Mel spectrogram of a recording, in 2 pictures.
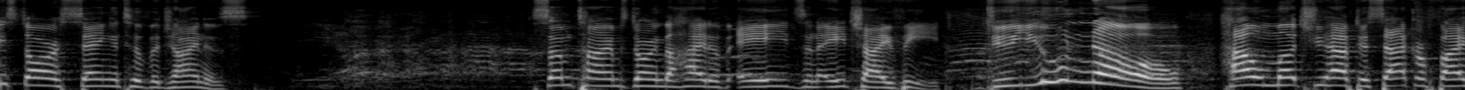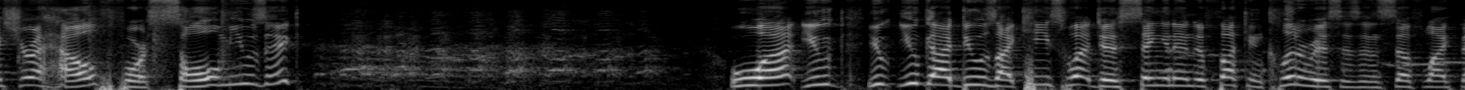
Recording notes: I went to an open mic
